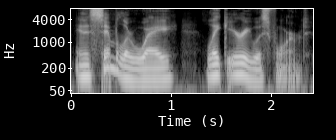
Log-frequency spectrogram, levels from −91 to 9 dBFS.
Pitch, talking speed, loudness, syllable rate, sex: 120 Hz, 200 wpm, -17 LUFS, 5.8 syllables/s, male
